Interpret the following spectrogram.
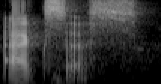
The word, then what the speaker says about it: access: I noticed you put the accent on the wrong um, syllable for access, right? So it's like Mhm. access. So the accent should be in the middle. On the first one, Access, access. The emphasis should go access.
